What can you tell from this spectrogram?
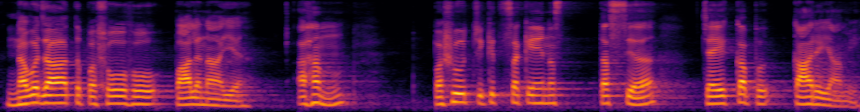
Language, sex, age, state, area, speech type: Sanskrit, male, 18-30, Rajasthan, rural, spontaneous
